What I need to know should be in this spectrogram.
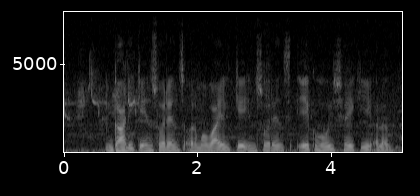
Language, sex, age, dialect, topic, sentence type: Maithili, male, 18-24, Angika, banking, question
